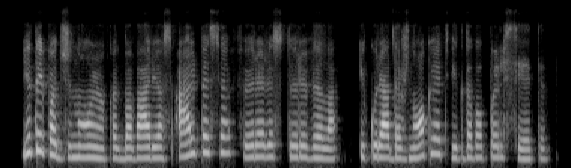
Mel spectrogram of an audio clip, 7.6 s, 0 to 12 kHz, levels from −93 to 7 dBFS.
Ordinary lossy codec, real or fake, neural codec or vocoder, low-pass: Opus, 16 kbps; real; none; 7.2 kHz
